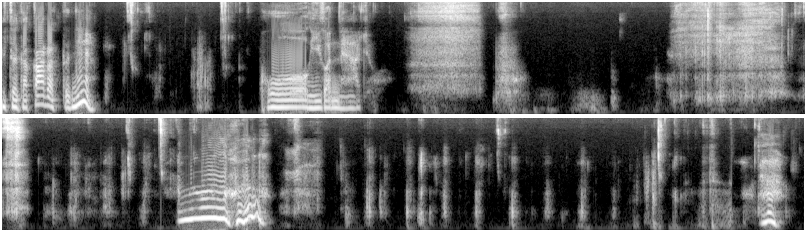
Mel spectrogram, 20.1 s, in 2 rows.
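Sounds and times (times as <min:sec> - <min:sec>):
person chewing: 0:01.2 - 0:03.2, 0:08.2 - 0:12.7, 0:13.4 - 0:20.0
person humming mmm: 0:12.2 - 0:13.4.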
